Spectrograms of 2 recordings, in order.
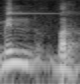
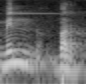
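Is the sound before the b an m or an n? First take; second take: n; n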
